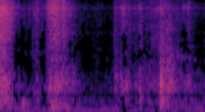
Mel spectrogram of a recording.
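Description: Gift wrapping crinkling and rustling in a few short, irregular bursts as a small present is unwrapped by hand.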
